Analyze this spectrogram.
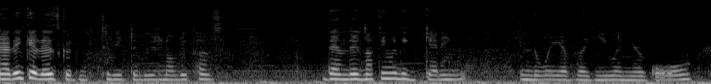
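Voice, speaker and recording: There is audible room echo and noticeable background noise as a woman talks. She speaks at a fairly quick pace, with long, frequent pauses. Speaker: vlogger. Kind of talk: casual vlog monologue. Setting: outdoors at the beach. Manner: stuttering, repeats herself; fast, rambling.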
